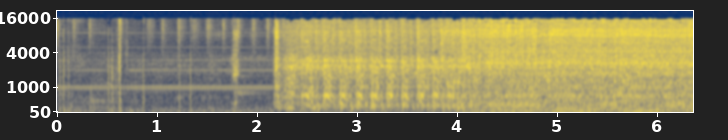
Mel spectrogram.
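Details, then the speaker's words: Audi Q5 diesel towed in with a no-start, after replacing fuel pump and module with new ones: dash chimes, starter turns, engine catches quickly and settles into steady even diesel idle; starting problem solved. "Problem solve అయిపోయింది. Vehicle అయితే start అయిపోయింది."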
